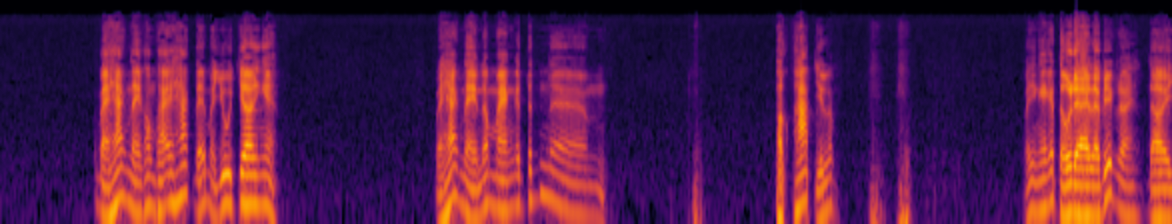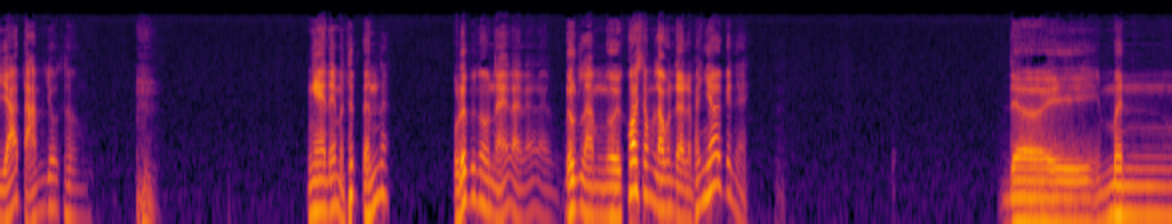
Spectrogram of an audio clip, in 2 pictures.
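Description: A middle-aged man speaks calmly into a microphone, in bursts with pauses.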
